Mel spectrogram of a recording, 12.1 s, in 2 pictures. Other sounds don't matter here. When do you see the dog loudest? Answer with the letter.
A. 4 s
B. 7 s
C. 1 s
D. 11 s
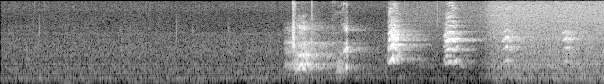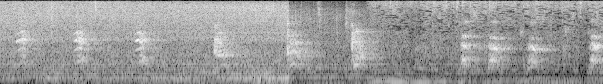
A.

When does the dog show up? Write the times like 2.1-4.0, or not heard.
2.9-12.0.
